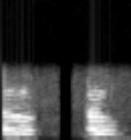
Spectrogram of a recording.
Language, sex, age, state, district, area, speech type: Bodo, female, 30-45, Assam, Chirang, rural, conversation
